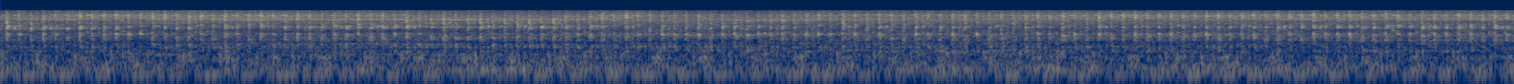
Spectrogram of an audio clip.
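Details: Dodge Intrepid at warm idle: fast, fairly even metallic rattling knock about three per second over the engine hum. It only rattles and knocks when warm and sounds like new when cold. Timing chain suspected, unconfirmed.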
